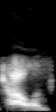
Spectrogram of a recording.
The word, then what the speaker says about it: Collin: Done a couple documentaries and a few short films, which you can find online if you just look up my name, Colin Suter, C-O-L-L-I-N. Suter is spelled S-O-U-T-E-R, and you can find some of my short films and documentaries online.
